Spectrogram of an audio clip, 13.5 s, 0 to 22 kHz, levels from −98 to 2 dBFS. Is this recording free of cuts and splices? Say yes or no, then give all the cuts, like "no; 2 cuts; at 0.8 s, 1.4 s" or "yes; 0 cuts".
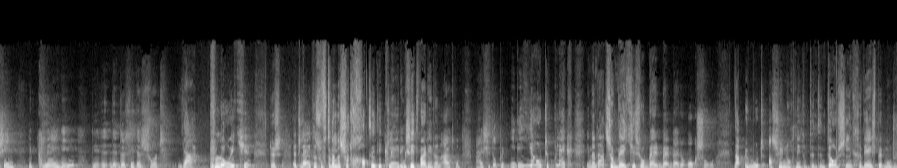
yes; 0 cuts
